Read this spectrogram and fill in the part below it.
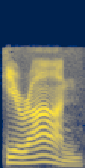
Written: hereon

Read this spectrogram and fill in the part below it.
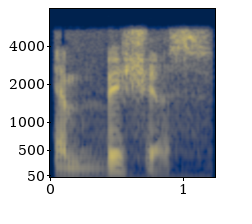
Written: ambitious

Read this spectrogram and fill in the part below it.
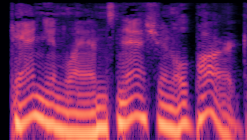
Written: Canyonlands National Park

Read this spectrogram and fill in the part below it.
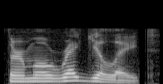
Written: thermoregulate

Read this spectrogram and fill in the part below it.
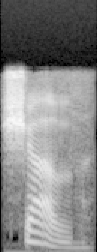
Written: shove

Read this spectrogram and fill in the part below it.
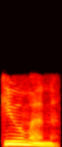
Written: human

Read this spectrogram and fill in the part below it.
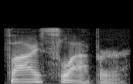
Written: thigh-slapper

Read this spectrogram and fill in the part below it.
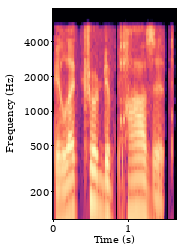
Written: electrodeposit

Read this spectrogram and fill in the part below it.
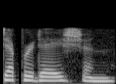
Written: depredation

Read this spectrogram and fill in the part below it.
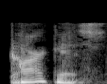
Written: carcassless

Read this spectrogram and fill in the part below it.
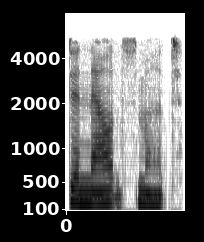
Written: denouncement

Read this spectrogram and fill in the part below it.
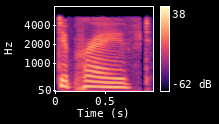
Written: depraved

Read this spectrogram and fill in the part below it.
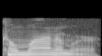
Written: comonomer

